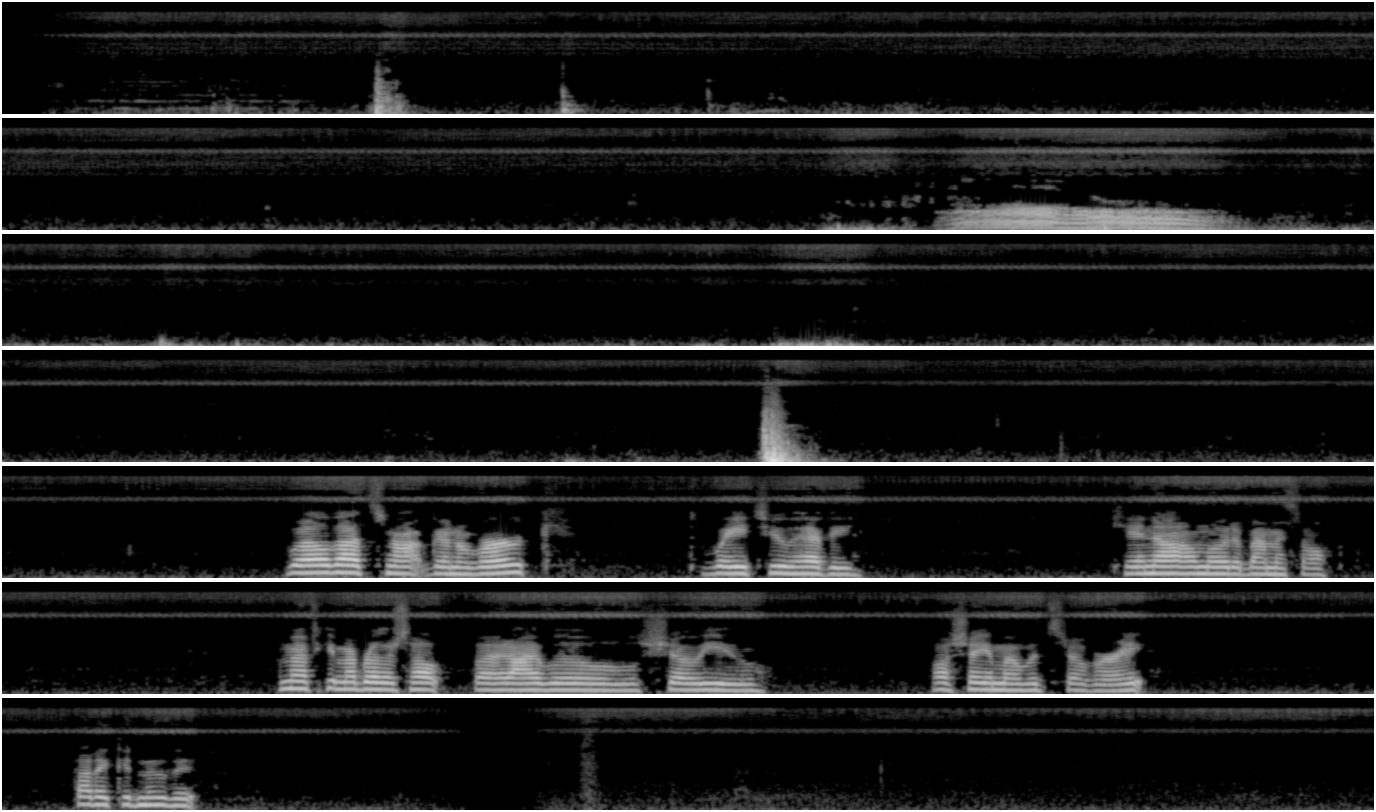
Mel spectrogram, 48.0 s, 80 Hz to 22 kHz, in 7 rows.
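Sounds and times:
dull thump: 1.8 - 2.2, 24.4 - 24.8.

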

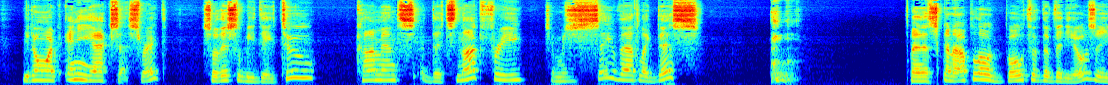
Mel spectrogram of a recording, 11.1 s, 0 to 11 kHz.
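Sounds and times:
man clearing his throat: 7.7 - 8.1.

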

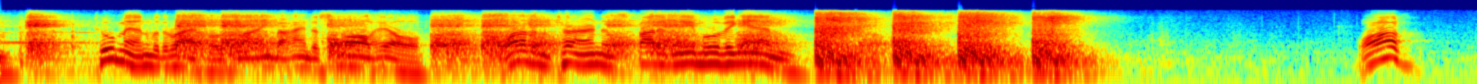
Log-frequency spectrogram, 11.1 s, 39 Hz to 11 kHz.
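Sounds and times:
gunshot cracks: 5.6 - 8.3.

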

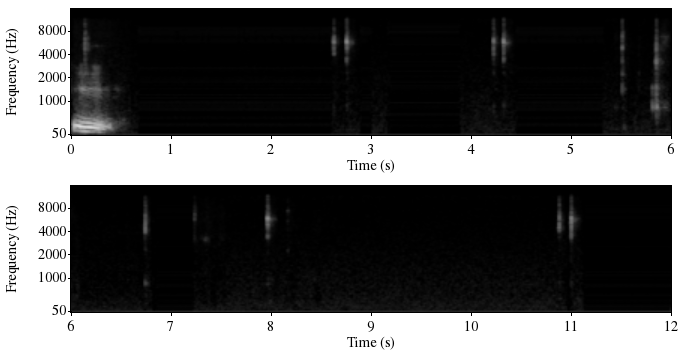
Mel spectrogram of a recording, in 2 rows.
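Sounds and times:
faint computer mouse clicks: 2.6 - 2.9, 4.2 - 4.4, 10.8 - 11.1.

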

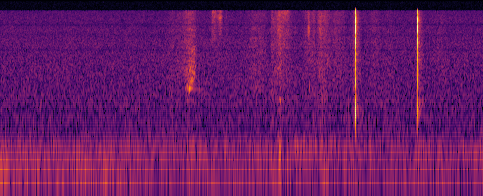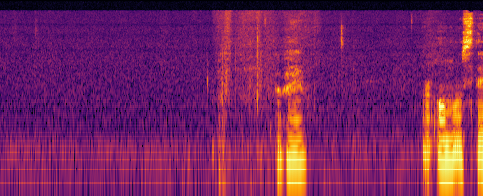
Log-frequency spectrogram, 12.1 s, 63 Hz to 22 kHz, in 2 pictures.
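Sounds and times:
smartphone rustle: 8.6 - 9.5
woman speaking: 9.4 - 10.0, 11.3 - 12.0.

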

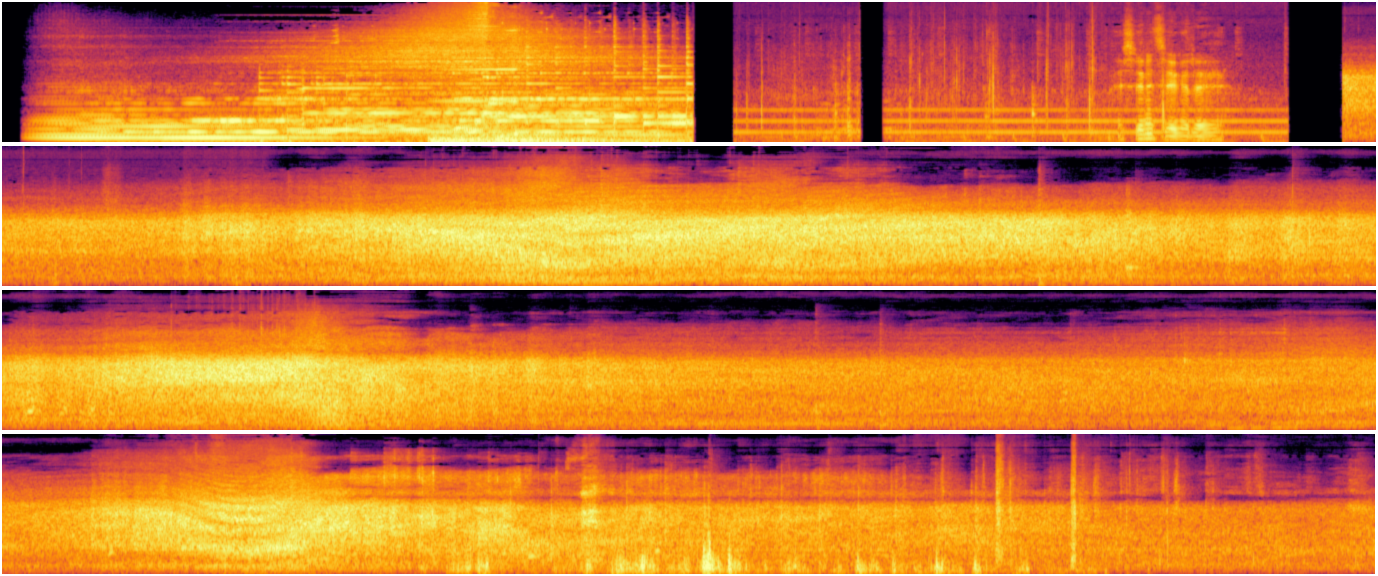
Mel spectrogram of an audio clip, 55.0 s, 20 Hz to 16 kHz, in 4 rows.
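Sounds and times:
road traffic passing: 0.2 - 54.9.

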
